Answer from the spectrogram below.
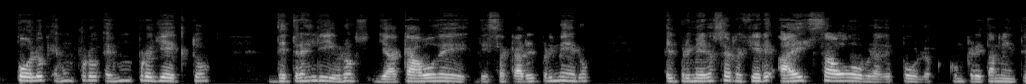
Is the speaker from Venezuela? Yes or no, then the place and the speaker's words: yes; Venezuela; moved away as an adult; also born or lived in Sweden / Spain; me vuelvo a regresar a Venezuela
